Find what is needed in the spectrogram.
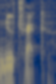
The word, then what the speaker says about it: NWTRCC: To recap, last week we spoke with Lincoln Rice, staff person for NWTRCC, the acronym for the National War Tax Resistance Coordinating Committee, often pronounced NUTRIC,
